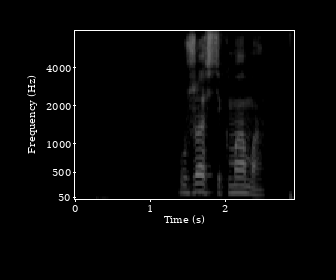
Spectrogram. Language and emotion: Russian, neutral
